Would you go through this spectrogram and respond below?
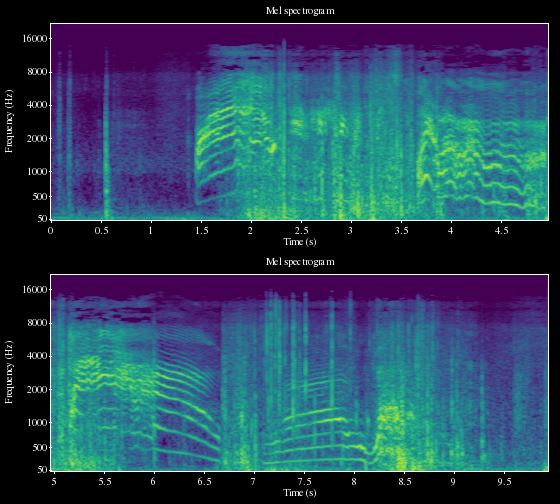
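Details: Cats in a fight over territory trade long, bending yowls that swoop up and down, overlapping almost continuously for eight seconds with harsh, noisy scuffle sounds between the wails.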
